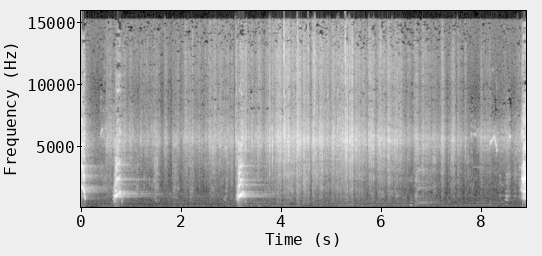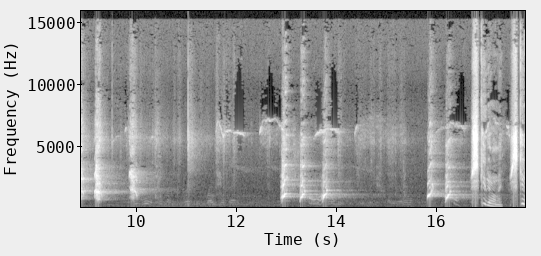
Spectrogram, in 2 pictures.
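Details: Squirrel dogs from a western Kentucky kennel at a tree, urged on by a handler; scattered single and paired barks break a long stretch of hiss and rustling, growing more frequent toward the end.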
